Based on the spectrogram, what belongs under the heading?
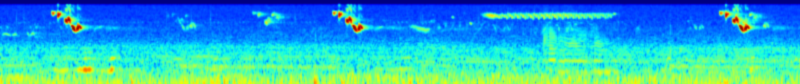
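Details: Henslow's sparrow in brushy, grassy habitat giving its quiet, abrupt "see-LICK" hiccup song. Three very brief, high, downward-slurred notes come roughly every three seconds. A thin, steady insect buzz rises briefly in between.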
